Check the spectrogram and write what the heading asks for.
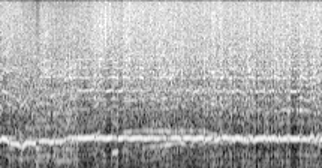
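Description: A man singing one long held note into a microphone, with a slight waver, in a Malayalam devotional song, over steady low instrumental accompaniment that comes in about halfway through.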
